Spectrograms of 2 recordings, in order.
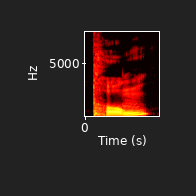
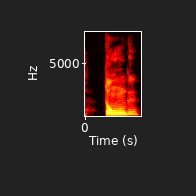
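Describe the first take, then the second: First: "tong" rising, the ng fading in the throat; g dies in throat. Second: "tong" like French tongs, hard g at the end; "tong" closed on an audible g. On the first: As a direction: say "tong" with aspirated T and no final g. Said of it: "ça meurt dans la gorge". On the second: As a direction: say "tong" slowly with the final g sounded. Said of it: "c'est pas". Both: Shown as a demonstration.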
